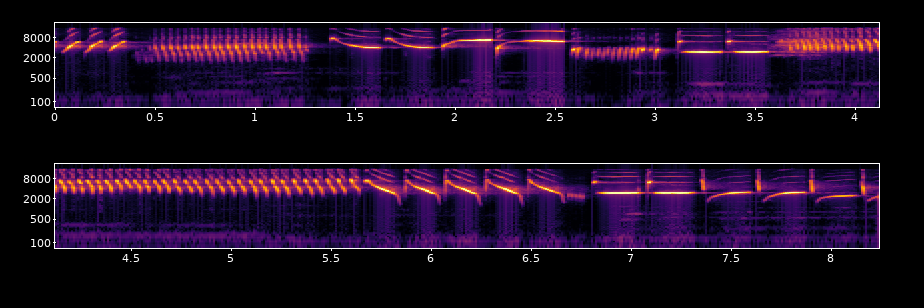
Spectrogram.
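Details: Canary in full song, switching between buzzy rattles, pure steady whistled notes, quick downward-sweeping chirps and a long fast trill, each phrase of repeated elements lasting around a second or more.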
